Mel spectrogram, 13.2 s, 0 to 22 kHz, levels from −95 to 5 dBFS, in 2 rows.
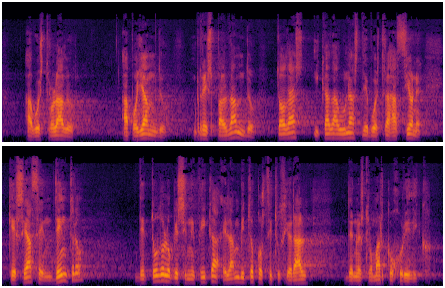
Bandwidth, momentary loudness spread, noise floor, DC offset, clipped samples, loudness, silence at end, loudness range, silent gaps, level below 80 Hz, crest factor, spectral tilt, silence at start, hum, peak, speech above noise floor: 16 kHz; 13 LU; -55 dBFS; under 0.1%; under 0.1%; -26 LUFS; 0.15 s; 2 LU; none; -82 dBFS; 22 dB; -2.5 dB/octave; 0.35 s; none; -6 dBFS; 29 dB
